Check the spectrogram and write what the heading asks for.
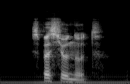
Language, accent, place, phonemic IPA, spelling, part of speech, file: French, France, Lyon, /spa.sjɔ.not/, spationaute, noun, LL-Q150 (fra)-spationaute.wav
- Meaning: spationaut, astronaut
